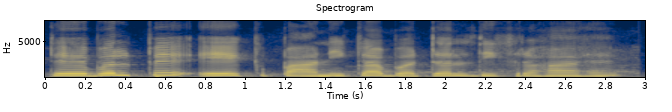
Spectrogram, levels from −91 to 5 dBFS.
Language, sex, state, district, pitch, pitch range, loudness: Hindi, female, Assam, Sonitpur, 265 Hz, 240-285 Hz, -16 LUFS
